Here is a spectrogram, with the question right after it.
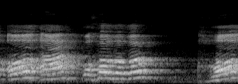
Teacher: अ आ क ख ग ग ह और विसर्ग का उच्चारण स्थान क्या होता है तो कंठ होता है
